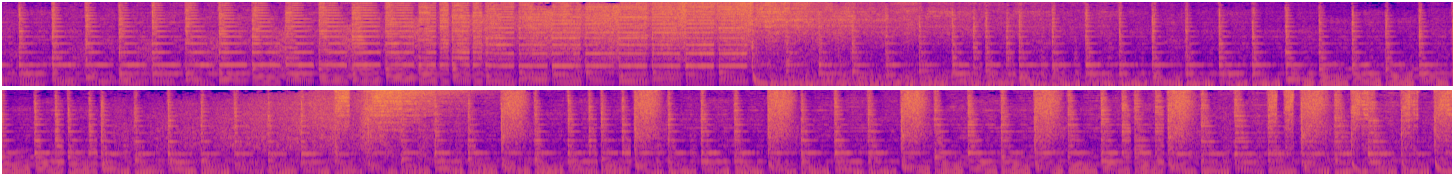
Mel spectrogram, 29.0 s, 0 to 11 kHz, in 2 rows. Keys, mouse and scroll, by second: 4.5 click, 5.1 click, 5.8 click, 7.5 click, 8.5-9.8 scroll up 1, 9.8 click, 10.3-11.0 scroll up 1, 11.0 click, 11.8 Tab, 12.9-15.0 drag, 15.5 click, 16.2 click, 17.6 click, 18.5 click, 19.2 click, 19.9 shift+click, 20.9 ctrl+b, 22.5 Tab, 24.0 click, 26.0 shift+click, 27.1 ctrl+b, 28.2 Tab.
